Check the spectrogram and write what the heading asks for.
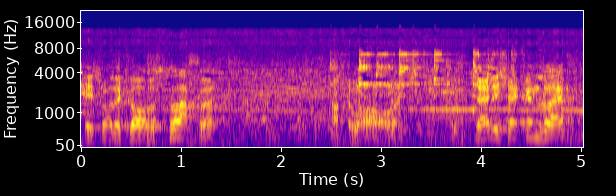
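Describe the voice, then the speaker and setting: Commentating live on an outdoor game show in a park, this Yorkshire-accented man keeps up a cheeky, chuckling banter. He has a high, animated, slightly creaky voice and talks a little slowly. Crowd and background noise fill the outdoor recording.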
